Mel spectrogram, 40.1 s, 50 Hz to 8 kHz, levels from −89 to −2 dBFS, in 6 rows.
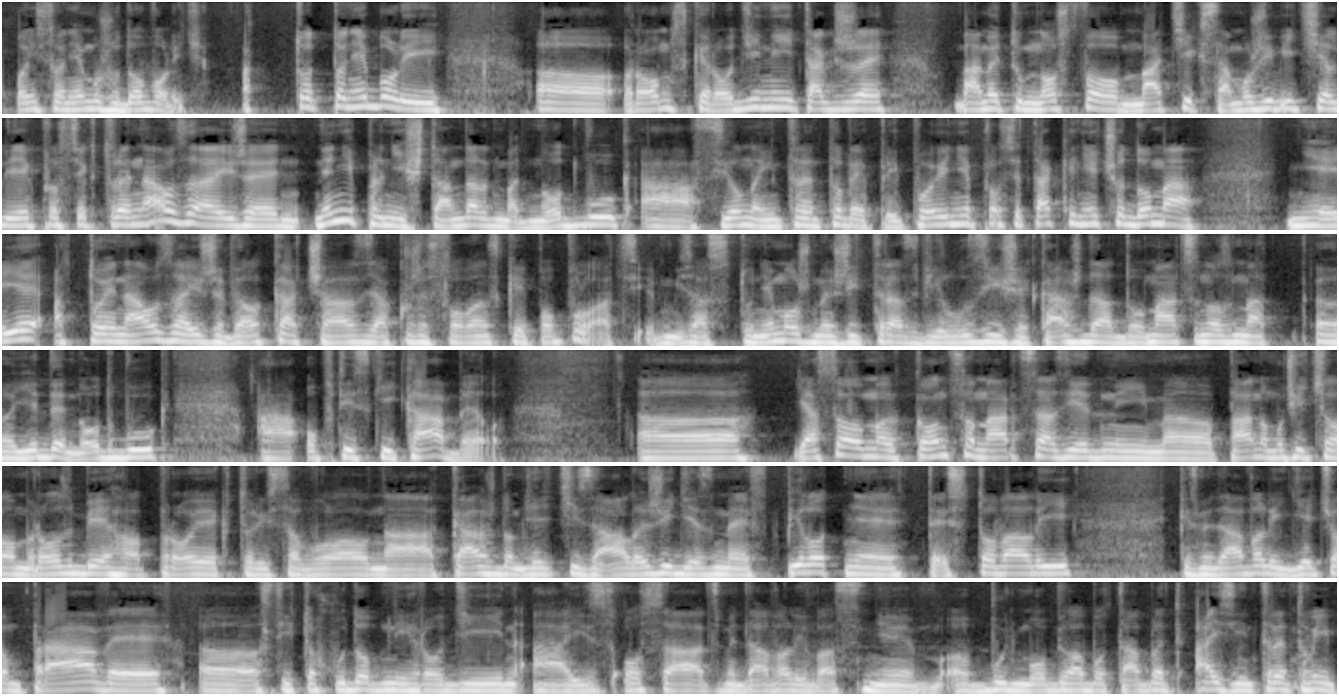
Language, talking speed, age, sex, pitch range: Slovak, 165 wpm, 40-59, male, 120-145 Hz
